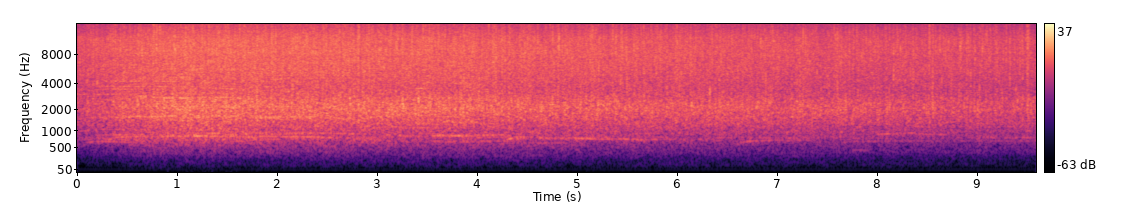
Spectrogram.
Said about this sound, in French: Je voudrais aussi remercier l'équipe extraordinaire de techniciens qui travaillent avec moi. Je voudrais des applaudissements, mais alors très fort.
